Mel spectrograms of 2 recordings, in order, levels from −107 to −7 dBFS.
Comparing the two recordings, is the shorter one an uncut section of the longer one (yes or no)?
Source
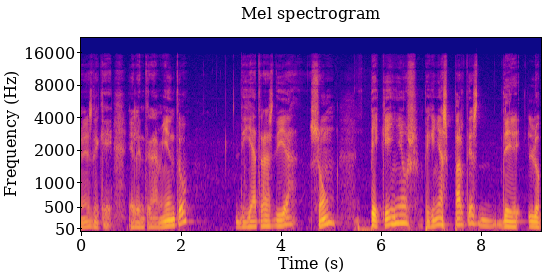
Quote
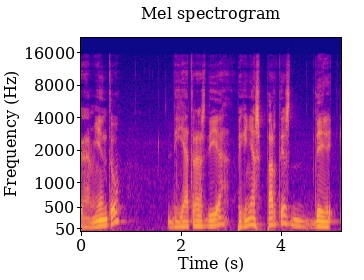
no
